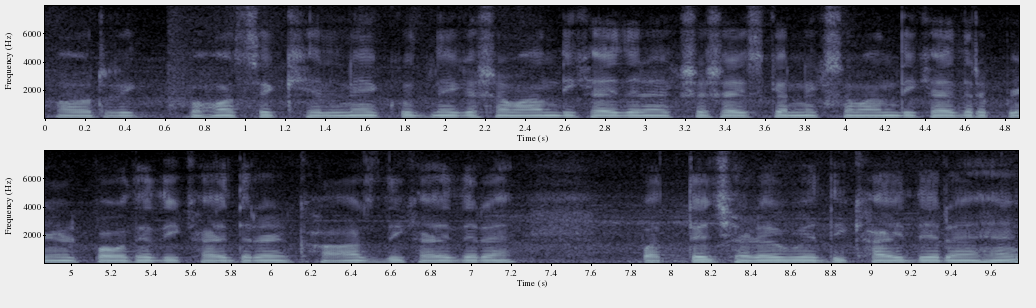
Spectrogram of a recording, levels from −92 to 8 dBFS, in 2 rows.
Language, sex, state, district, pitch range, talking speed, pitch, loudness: Hindi, male, Maharashtra, Aurangabad, 105-110 Hz, 210 wpm, 105 Hz, -31 LUFS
